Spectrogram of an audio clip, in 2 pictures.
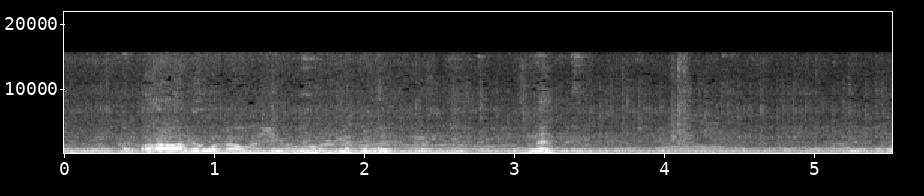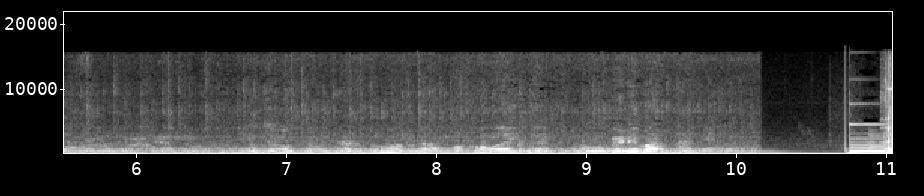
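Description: Several men talk in a murmuring crowd nearby.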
